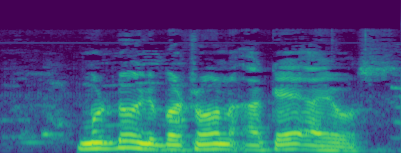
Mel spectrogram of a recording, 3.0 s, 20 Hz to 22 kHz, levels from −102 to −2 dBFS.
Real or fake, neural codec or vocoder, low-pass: real; none; 9.9 kHz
